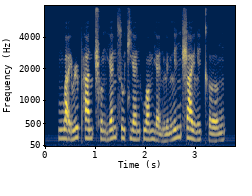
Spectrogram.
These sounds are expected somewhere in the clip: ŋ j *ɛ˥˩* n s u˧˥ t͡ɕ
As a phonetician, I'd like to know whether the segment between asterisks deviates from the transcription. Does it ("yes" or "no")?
yes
